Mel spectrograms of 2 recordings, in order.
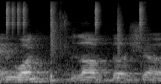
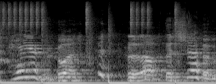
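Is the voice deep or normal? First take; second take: deep; normal. First: The voice is put on and very deep. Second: The voice is at its normal pitch.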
